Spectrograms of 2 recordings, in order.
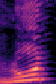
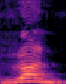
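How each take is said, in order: First: The vowel is a long oo sound. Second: The vowel is a short uh sound. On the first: The speaker calls it wrong. "It is not रून" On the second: The speaker calls it right. "It is रन"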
